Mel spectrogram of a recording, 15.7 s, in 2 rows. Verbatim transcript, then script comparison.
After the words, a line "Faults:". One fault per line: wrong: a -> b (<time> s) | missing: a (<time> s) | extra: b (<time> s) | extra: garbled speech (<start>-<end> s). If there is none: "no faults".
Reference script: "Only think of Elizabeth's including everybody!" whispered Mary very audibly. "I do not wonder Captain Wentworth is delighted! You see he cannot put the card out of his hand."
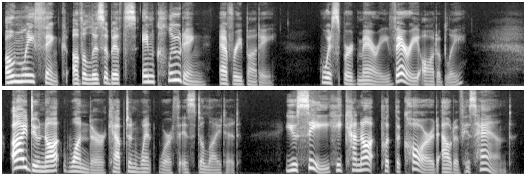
"Only think of Elizabeth's including everybody!" whispered Mary very audibly. "I do not wonder Captain Wentworth is delighted! You see he cannot put the card out of his hand."
Faults:
no faults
